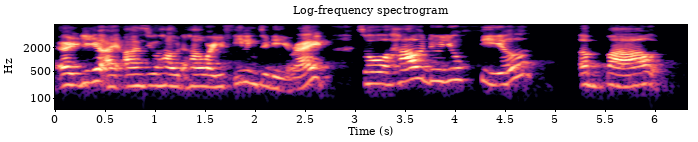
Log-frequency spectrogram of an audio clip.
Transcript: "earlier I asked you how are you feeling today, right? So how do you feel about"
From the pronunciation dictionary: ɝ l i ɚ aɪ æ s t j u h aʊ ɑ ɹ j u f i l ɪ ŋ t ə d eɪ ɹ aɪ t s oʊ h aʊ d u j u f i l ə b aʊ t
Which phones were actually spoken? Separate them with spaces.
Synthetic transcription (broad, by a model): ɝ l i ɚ aɪ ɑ s j u h aʊ ɑ w j u f i l ɪ ŋ t ə d eɪ ɹ aɪ t s oʊ h aʊ d u j u f i l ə b aʊ t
